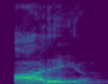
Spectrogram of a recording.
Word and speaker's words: आर्य: देखिए यहाँ पे आ के बाद आधा र का उच्चारण हो रहा है, तो और यहाँ पे य के ऊपर क्या होगा?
